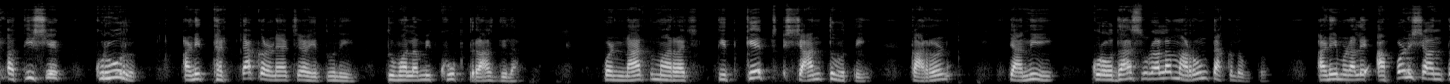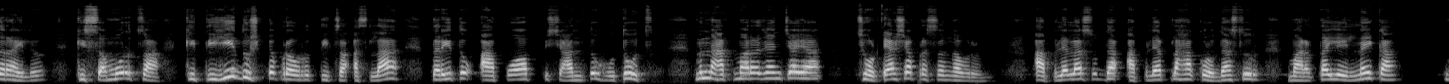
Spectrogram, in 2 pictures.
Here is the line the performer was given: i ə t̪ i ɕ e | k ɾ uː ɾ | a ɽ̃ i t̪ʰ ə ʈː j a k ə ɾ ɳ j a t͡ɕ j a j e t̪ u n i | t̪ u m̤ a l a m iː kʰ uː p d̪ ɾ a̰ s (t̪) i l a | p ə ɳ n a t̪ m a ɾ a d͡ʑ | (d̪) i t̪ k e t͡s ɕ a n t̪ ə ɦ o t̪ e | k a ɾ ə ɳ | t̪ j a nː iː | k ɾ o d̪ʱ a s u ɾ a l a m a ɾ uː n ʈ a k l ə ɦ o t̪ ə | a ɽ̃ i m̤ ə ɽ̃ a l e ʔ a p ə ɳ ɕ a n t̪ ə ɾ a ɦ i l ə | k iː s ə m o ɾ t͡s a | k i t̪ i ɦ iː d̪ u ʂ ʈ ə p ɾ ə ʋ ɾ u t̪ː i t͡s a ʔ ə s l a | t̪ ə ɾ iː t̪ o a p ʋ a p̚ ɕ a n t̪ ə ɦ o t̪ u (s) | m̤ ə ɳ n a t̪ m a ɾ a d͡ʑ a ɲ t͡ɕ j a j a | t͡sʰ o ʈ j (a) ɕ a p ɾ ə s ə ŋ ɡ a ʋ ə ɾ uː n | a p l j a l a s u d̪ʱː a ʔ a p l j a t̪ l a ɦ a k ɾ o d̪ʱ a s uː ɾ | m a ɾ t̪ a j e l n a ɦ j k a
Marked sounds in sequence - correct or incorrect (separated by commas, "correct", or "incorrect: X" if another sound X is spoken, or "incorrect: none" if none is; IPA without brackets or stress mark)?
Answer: incorrect: d̪, incorrect: t̪, incorrect: t͡s, correct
